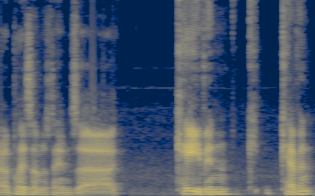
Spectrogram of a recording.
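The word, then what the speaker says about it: Kayvan: I think the guy that plays him, his name's Kevin. It's like Kevin, but it's spelled differently.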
